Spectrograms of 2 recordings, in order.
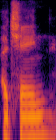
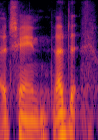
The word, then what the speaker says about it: Achane: is this the most polarizing guy devano uh a chain did I say it right yes yeah a chain we've we've messed that up on the football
